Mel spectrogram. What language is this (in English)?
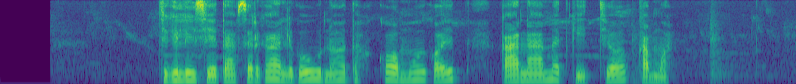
Kalenjin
